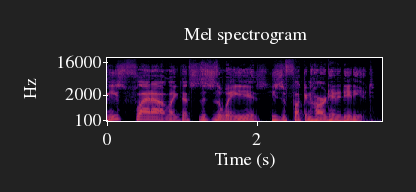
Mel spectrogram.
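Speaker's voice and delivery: usual speaking voice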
